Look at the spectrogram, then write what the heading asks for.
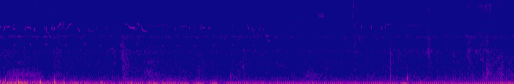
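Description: Small birds chirping in quick, high runs, thickest in the first few seconds, over a low wind rumble on the microphone that gusts at the start.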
